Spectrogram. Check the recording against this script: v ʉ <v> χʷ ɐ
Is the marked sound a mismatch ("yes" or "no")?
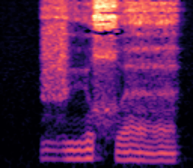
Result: yes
